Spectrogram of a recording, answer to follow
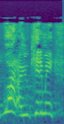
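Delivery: high-pitched indignant disbelief; Daniel. Retold or imitated. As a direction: act out an exasperated student. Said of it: "he just unloads on Mister Miyagi".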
